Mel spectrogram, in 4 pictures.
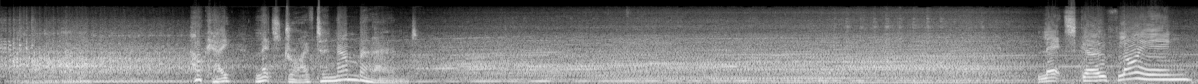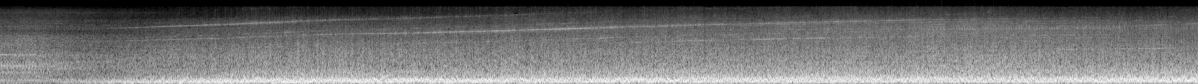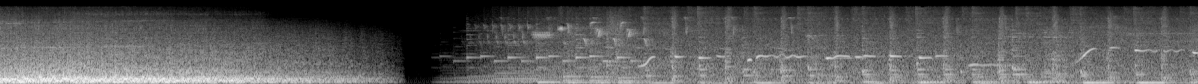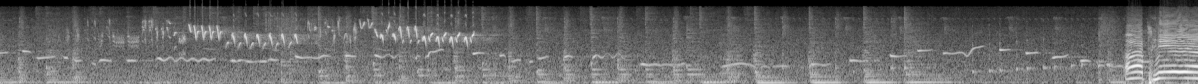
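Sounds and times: aircraft take-off rushing whine: 0.0s - 47.9s
background music: 28.3s - 47.9s
bird-like tweets: 28.6s - 47.4s.

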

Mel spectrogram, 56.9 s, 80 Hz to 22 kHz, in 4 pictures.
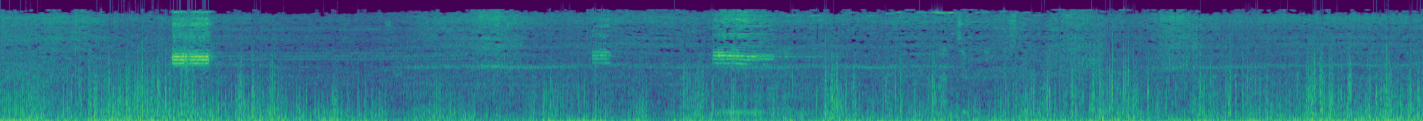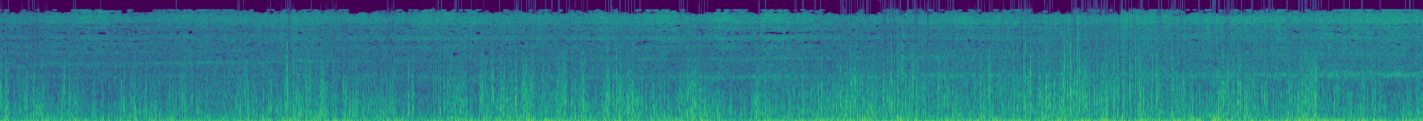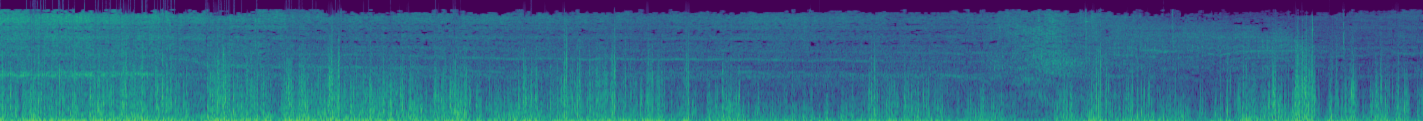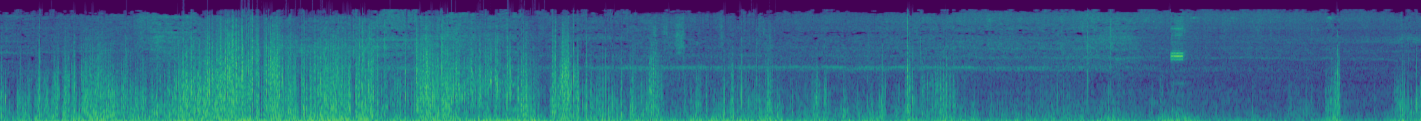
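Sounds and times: motorbike engine: 0.0s - 56.9s
wind rumble on microphone: 0.0s - 56.9s.

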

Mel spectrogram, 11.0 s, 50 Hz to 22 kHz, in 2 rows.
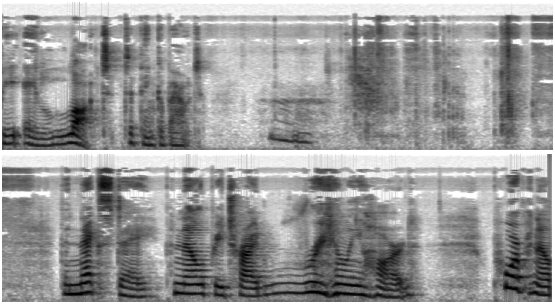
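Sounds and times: book pages turning: 2.7s - 5.7s.

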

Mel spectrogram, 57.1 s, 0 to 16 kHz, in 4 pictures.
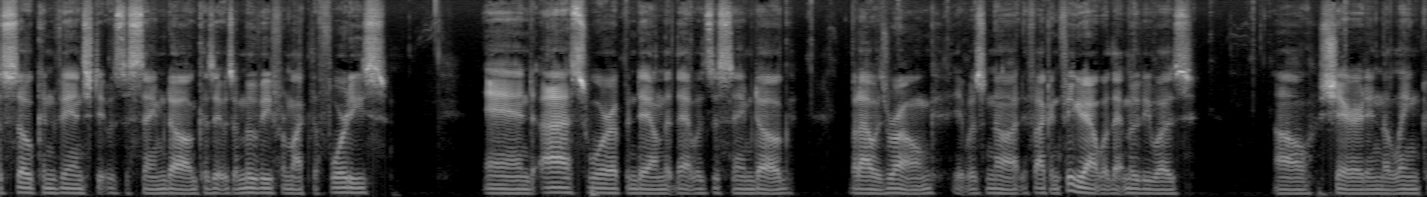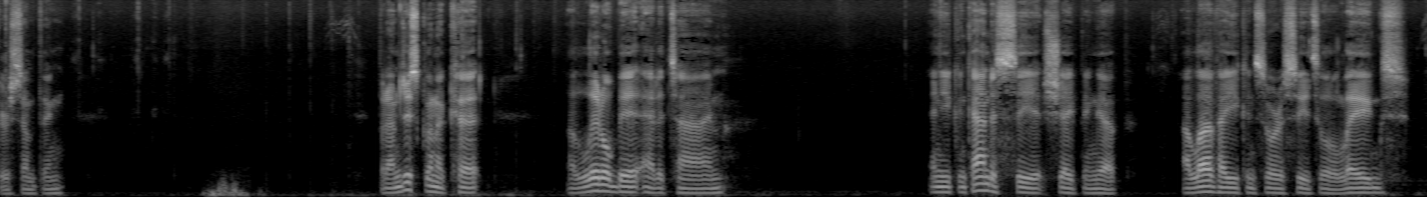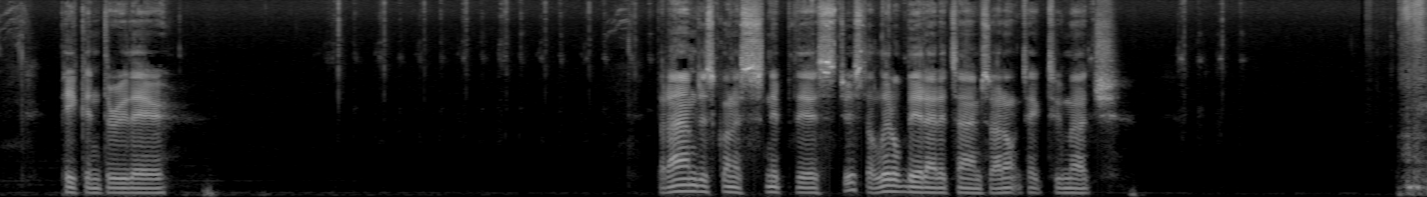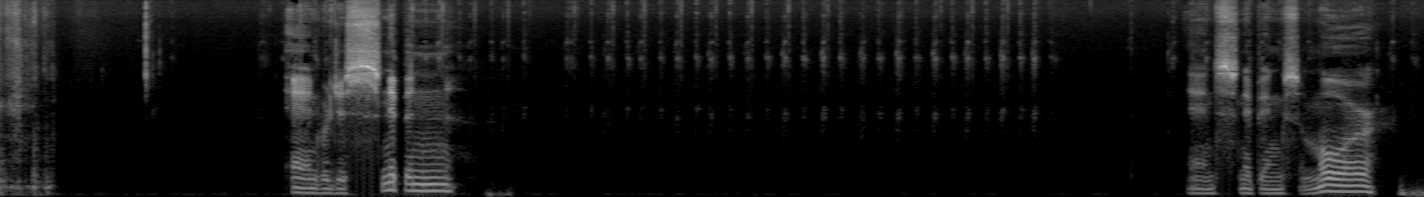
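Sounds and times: scissors snipping fur: 31.8s - 35.1s, 47.4s - 53.4s.

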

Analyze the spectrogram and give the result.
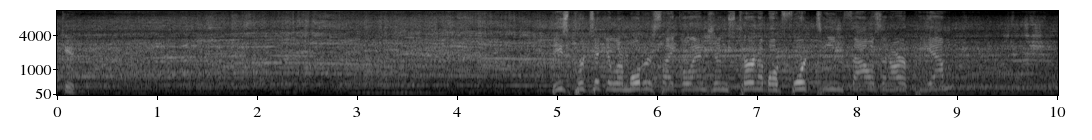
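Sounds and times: race car engines running at speed: 0.0s - 10.0s.

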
